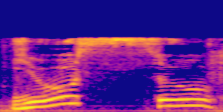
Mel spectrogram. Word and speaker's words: Yusuf: So that's sa, pronounced like a S. And this is fa. This comes up to be Yusuf.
